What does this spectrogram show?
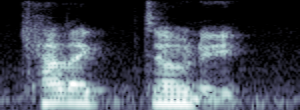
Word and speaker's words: Chalcedony: Right, I've never been able to pronounce this. Caledony. Chalcedony. Yes.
